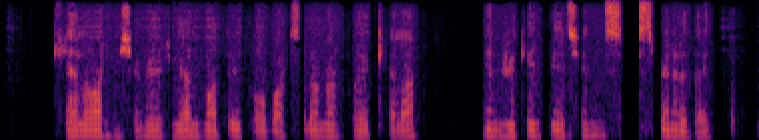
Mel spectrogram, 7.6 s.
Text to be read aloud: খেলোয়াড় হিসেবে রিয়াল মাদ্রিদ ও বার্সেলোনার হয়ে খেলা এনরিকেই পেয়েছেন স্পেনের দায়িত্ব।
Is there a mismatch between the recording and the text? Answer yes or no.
no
